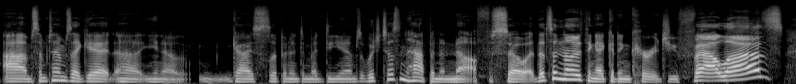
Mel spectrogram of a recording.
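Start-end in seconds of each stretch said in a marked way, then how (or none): none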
